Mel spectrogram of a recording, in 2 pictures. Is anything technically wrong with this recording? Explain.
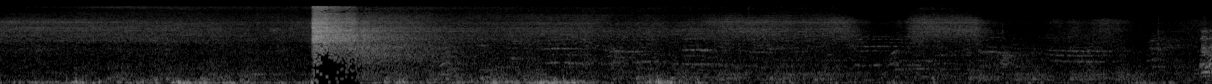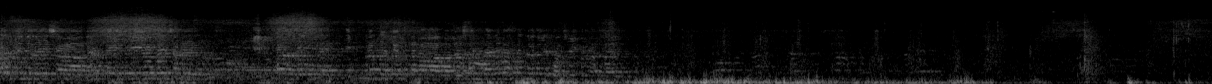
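Yes. At 6.02 s, an overlap between stream segments removes about 11 ms where two segments' timestamps overlap. The waveform jumps, producing a brief click or skip.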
